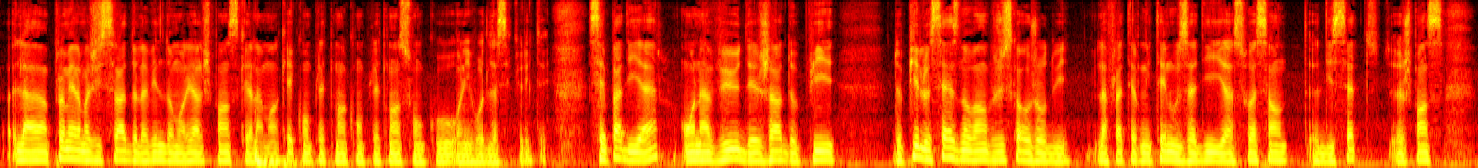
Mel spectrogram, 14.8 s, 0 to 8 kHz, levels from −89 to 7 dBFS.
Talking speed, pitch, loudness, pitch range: 190 wpm, 95 Hz, -16 LUFS, 85-100 Hz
